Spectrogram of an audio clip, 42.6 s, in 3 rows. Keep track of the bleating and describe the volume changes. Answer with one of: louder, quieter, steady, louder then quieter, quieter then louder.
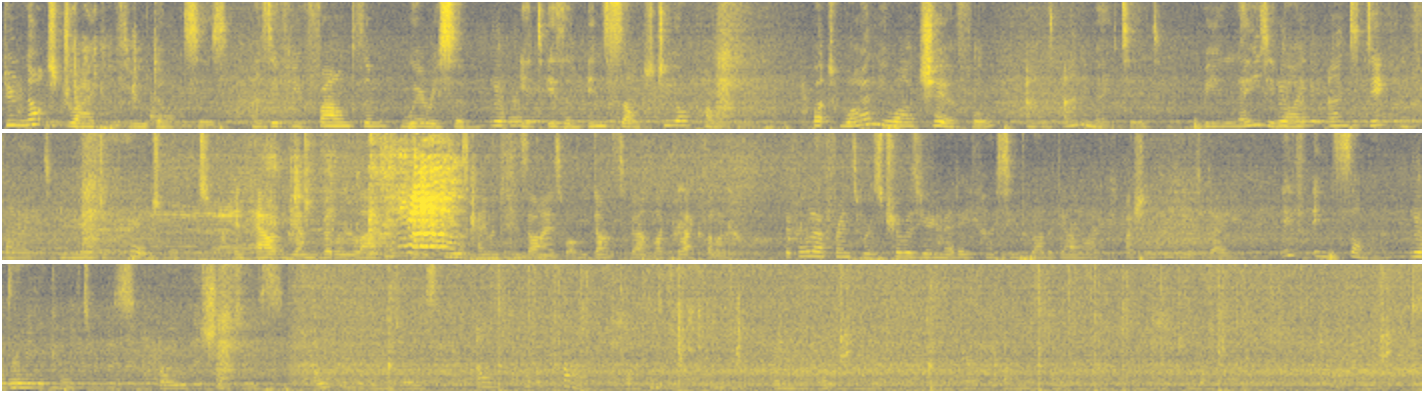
louder.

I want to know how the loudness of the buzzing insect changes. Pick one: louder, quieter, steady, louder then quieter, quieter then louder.
steady.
